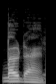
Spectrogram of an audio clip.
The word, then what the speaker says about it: Bodine: Greg Bodine.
